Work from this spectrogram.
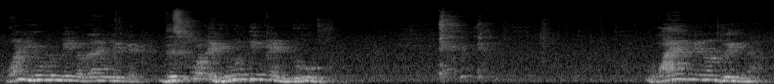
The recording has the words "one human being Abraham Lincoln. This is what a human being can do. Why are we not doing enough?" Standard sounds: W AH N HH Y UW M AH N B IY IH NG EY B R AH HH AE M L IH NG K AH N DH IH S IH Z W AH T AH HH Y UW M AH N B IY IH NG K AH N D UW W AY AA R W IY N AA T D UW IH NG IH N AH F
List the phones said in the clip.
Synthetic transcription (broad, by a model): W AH N HH Y UW M AH N B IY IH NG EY R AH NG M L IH K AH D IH S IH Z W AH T AH HH Y UW M AH N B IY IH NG K AH N D UW W AY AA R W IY N AA T D UW IH NG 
